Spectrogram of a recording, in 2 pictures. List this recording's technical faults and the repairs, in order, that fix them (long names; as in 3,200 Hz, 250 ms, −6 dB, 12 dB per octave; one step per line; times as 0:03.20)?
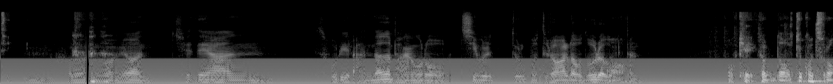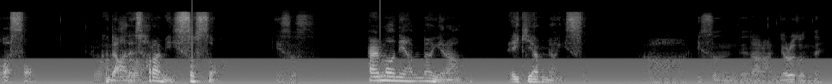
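mains buzz 50 Hz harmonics 24 −29 dBFS
0:00.86–0:00.89: drop-out 30 ms
0:10.25: click −3 dBFS
0:12.13: click −5 dBFS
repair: click removal
hum removal 50 Hz, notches 24
repair the gap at 0:00.86, 30 ms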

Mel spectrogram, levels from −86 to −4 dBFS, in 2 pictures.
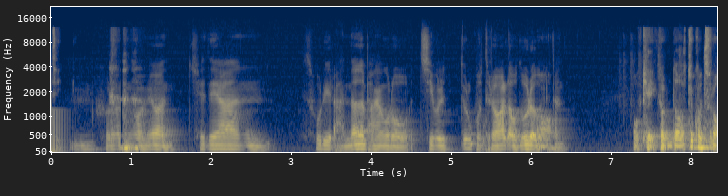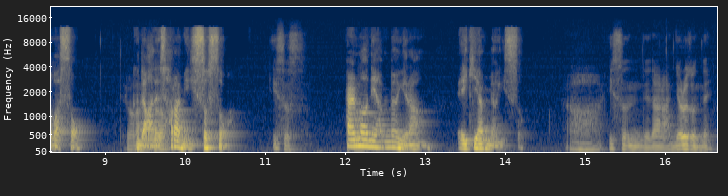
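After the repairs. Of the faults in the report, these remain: none of them is left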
